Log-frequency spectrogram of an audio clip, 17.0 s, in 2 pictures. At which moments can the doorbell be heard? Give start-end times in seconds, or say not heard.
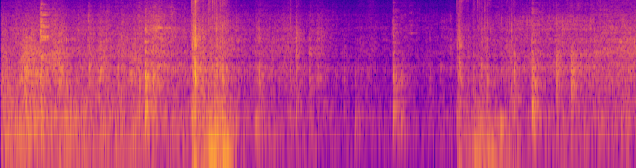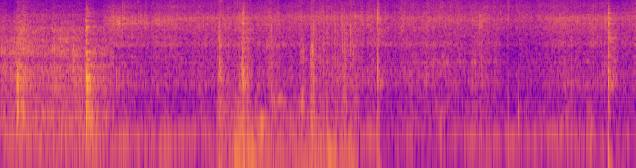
not heard.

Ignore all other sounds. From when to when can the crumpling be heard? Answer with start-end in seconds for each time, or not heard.
2.5-3.2, 6.0-7.0, 11.3-13.3.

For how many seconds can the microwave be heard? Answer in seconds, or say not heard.
not heard.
